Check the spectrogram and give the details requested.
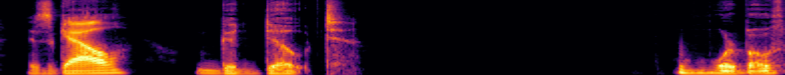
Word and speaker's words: Gal Gadot: The correct pronunciation is Gal Gadot. We're both wrong? Yes, correct. We are both wrong. Okay. There's a D in there? It's like doubt.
